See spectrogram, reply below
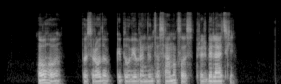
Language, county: Lithuanian, Telšiai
